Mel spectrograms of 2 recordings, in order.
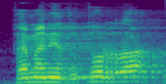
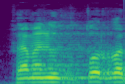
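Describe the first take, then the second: First: فمن اضطر with the nun of فمن read with kasra, famani-ḍṭurra; فمن اضطر, kasra on the nun before the hamzat wasl; فمن اضطر, nun with kasra, famanidturra. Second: فمن اضطر with the nun of فمن read with damma, famanu-ḍṭurra; فمن اضطر, damma on the nun to match the damma of the ṭa; فمن اضطر, nun with damma, famanudturra. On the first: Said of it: "بالكسر". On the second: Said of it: "بالضم". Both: Shown as a demonstration.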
